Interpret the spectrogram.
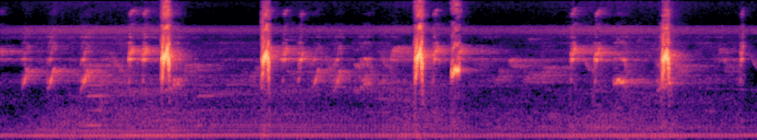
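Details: Red-whiskered bulbul calling a rival: repeated phrases of soft twittering notes, each capped by one loud, sharp chirp roughly every one to two seconds, over a low steady hum.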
